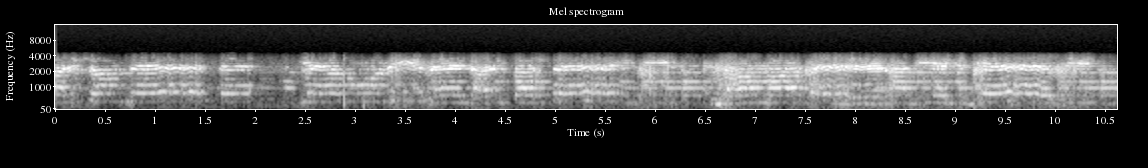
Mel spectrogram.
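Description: A song sung by high voices, with music.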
